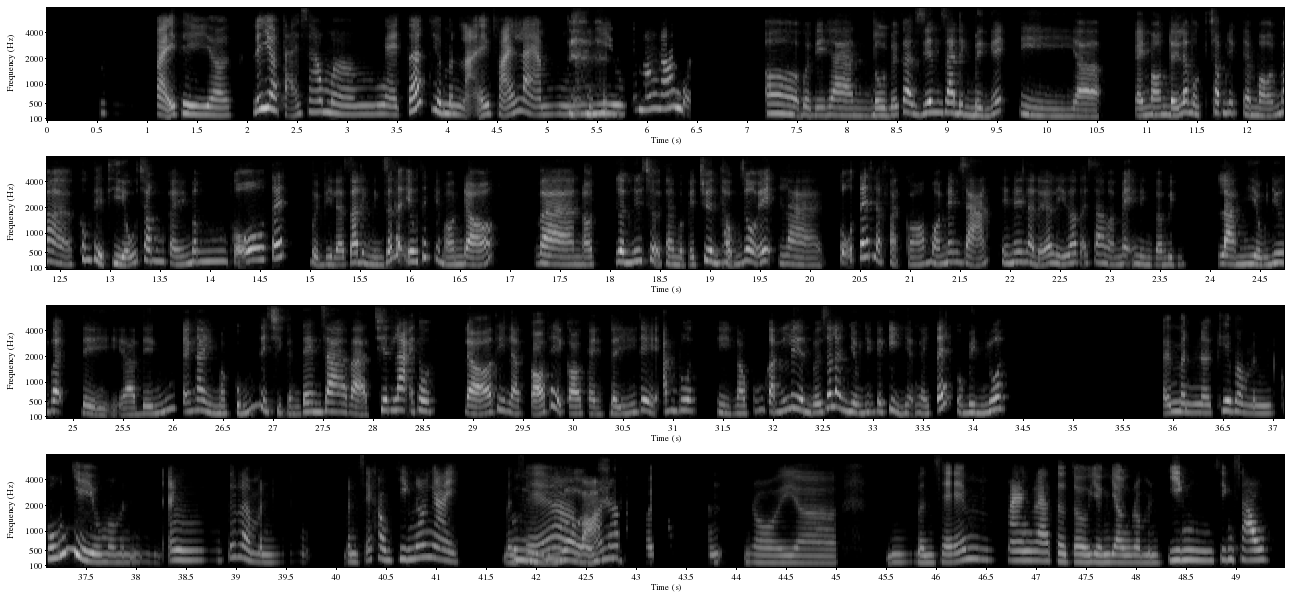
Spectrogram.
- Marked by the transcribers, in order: other background noise; tapping; laugh; laugh; unintelligible speech
- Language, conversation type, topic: Vietnamese, podcast, Món ăn giúp bạn giữ kết nối với người thân ở xa như thế nào?
- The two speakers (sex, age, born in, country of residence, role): female, 30-34, Vietnam, Malaysia, guest; female, 30-34, Vietnam, Vietnam, host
